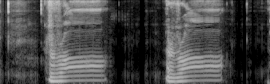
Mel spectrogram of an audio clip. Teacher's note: اور را میں ہمیں یہ دھیان دینا ہے کہ ہم را ایک دفعہ میں پڑھیں، مکرر آواز نہ آئے، یعنی र کی آواز نہ آئے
